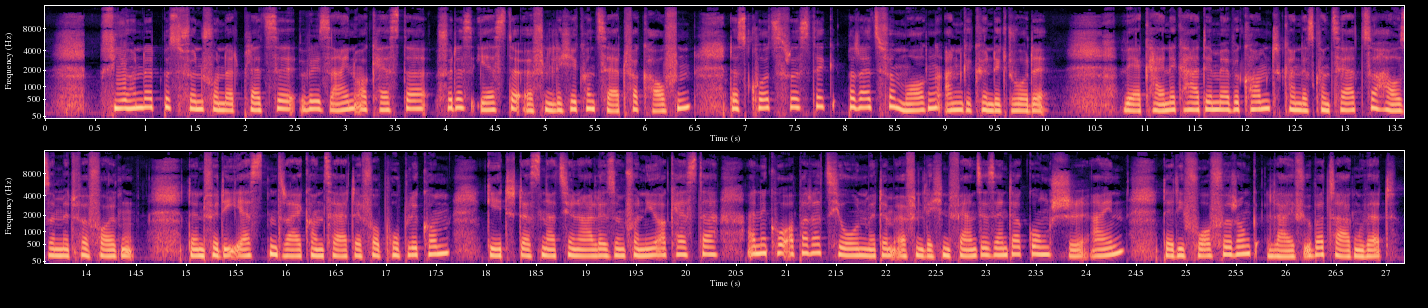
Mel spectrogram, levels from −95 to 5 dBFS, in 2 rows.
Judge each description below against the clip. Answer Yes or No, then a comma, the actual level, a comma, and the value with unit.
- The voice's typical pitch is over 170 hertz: Yes, high, 190 Hz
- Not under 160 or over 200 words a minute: No, slow, 125 wpm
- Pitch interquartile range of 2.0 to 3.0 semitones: No, average, 3.9 semitones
